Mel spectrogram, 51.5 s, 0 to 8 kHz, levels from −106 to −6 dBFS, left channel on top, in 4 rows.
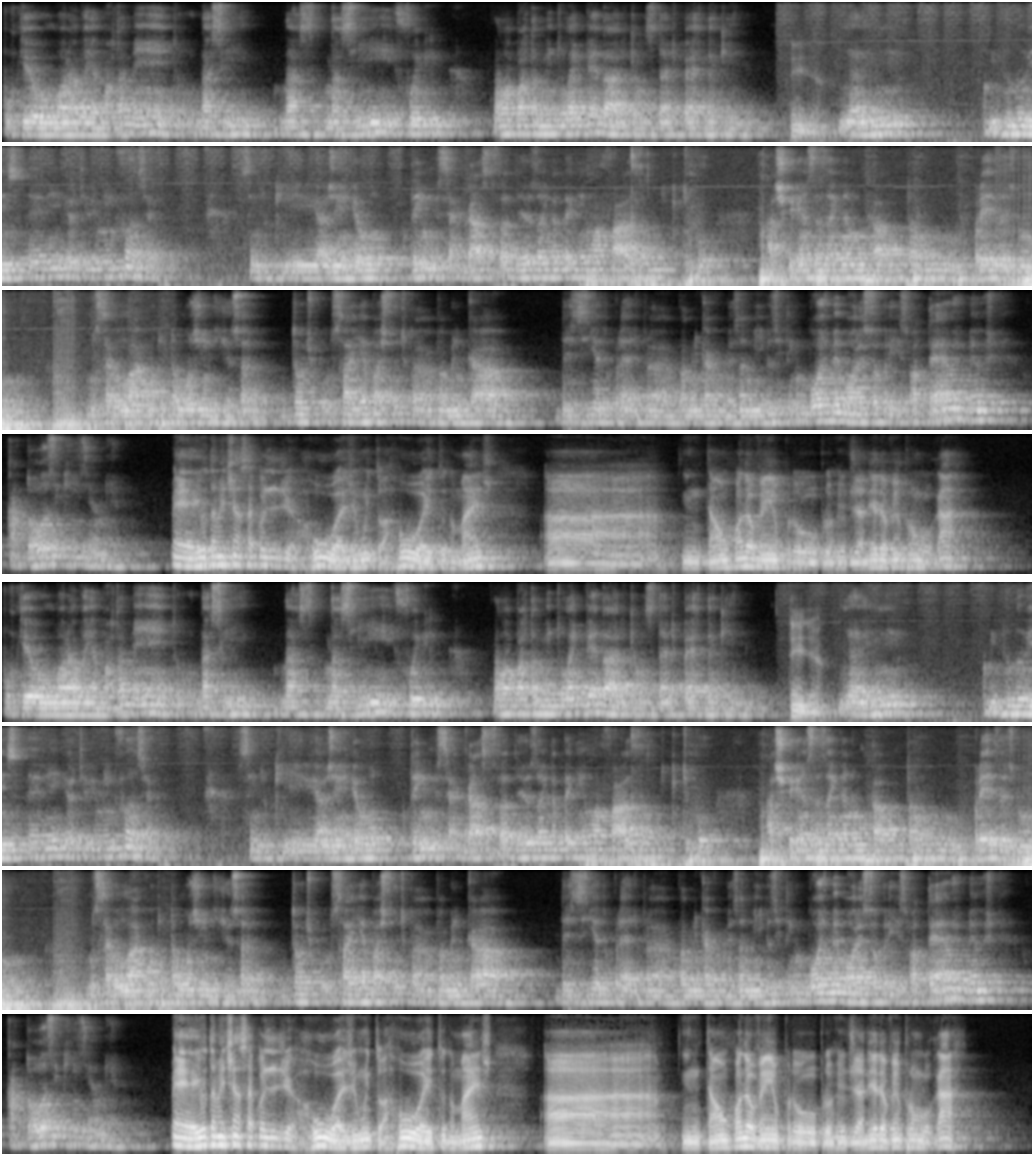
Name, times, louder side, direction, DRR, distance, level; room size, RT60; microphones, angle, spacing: voice 1, 0.0-3.1 3.5-5.5 6.1-9.2 10.4-11.2 12.3-14.8 15.4-17.6 18.0-21.7 22.4-26.0 26.8-28.9 29.4-32.0 32.7-38.1 38.7-39.9, right 1 dB, 40° right, -1 dB, 1.3 m, -26 dB
sound 1, 9.8-9.9 10.1-10.3 10.5-10.6 10.8-17.9 18.7-18.8 19.0-23.3 23.6-27.9, left 1 dB, 25° left, 0.5 m, -29 dB
voice 2, 9.8-10.3 40.7-44.7 45.4-50.6, right 5 dB, 80° right, 14 dB, 0.3 m, -21 dB
10.5 x 5.2 x 3.0 m, 1.4 s
head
